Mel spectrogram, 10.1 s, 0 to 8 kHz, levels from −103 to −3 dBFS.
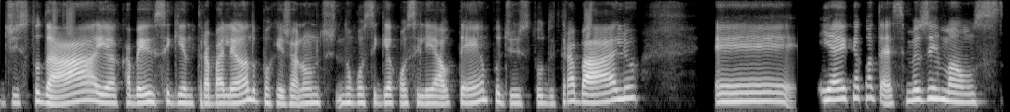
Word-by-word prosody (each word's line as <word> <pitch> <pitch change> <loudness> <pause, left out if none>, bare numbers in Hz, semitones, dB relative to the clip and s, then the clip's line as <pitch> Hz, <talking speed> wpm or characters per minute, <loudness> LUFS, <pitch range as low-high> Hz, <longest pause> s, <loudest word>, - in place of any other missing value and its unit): de 160 +1 -9
estudar 170 +4 +4
e 170 - +4
acabei 165 +2 +1
seguindo 170 -3 -3
trabalhando 160 +6 +1
porque 165 -4 -3
já 150 0 -2
não 165 +3 0 0.2
não 170 -1 -3
conseguia 165 0 -2
conciliar 155 -2 -2
o - - -7
tempo 175 +6 -2
de 160 -1 -6
estudo 155 0 -7
e - - -9
trabalho, 195 - +2 0.8
eh, 190 - 0 0.3
e 225 - +3
aí 235 +2 +4
o - - -17
que 270 - -4
acontece, 205 - -5
meus 225 +2 0
irmãos 190 -6 0
170 Hz, 155 wpm, -22 LUFS, 160-195 Hz, 0.8 s, estudar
